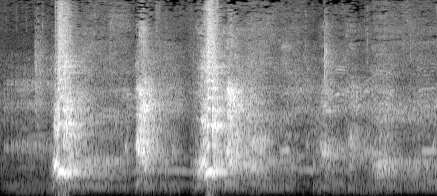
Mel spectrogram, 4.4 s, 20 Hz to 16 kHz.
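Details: Three loud bark-like bursts and a fainter fourth, with gaps of nearly a second, over a low steady hum. An 11-year-old American Staffordshire Terrier and a Blue Nose Pit Bull puppy are playing tug of war.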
